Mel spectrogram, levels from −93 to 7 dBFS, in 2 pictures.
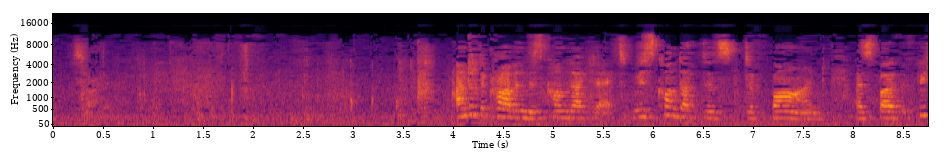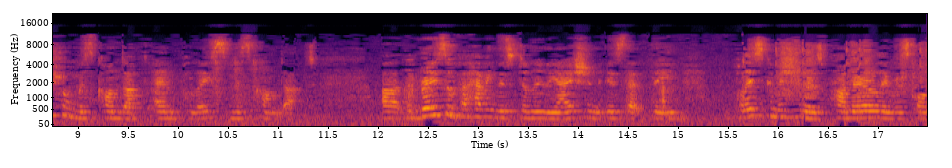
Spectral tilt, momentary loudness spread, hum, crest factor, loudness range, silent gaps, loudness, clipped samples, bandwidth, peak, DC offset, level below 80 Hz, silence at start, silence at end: -1.5 dB/octave; 17 LU; none; 22 dB; 6 LU; none; -24 LUFS; under 0.1%; 16 kHz; -4 dBFS; under 0.1%; -50 dBFS; 0 s; 0 s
